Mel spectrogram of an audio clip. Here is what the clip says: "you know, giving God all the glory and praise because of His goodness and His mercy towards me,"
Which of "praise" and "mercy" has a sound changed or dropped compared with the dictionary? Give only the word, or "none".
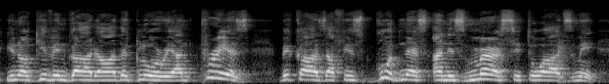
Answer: none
